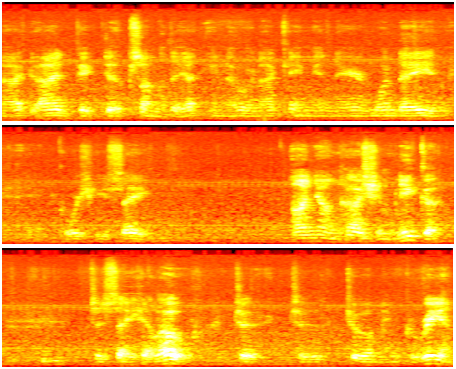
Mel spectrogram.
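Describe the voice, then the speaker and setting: A man with a Louisiana accent speaks at a fairly slow pace with long, frequent pauses and big swings in loudness, amid noticeable background noise and audible room echo. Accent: Southern US, Louisiana. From US South. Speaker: war veteran. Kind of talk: interview. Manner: halting.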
